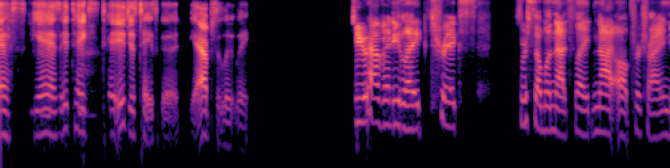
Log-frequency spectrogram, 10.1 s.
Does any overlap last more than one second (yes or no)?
no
